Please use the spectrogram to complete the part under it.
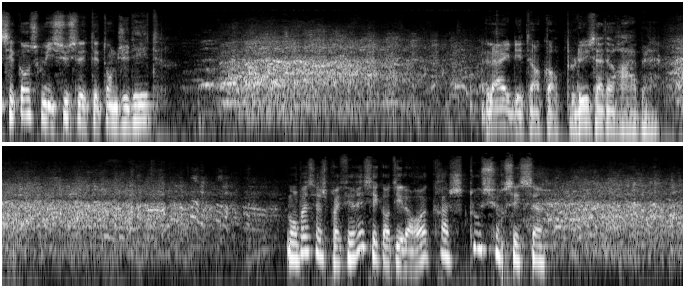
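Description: A man speaks in a relaxed, dry tone.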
